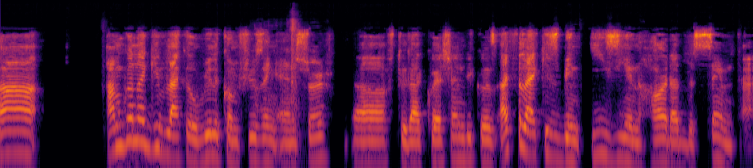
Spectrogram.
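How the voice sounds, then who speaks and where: A man speaks with a Haitian accent at a moderate pace, his pitch fairly high for a man with ordinary variation. The sound is dry and close, with no echo. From Haiti, Port-au-Prince. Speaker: guest. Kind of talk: casual interview. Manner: halting.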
